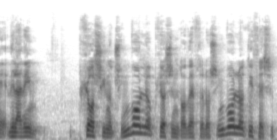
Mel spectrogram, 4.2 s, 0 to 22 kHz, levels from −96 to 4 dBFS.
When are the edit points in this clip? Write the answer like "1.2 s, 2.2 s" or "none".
1.7 s

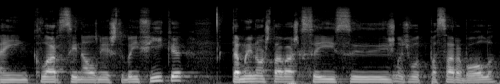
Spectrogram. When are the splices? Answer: 0.9 s, 2.9 s, 3.9 s

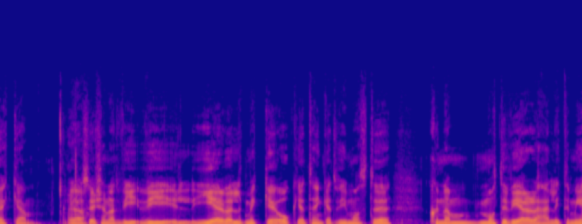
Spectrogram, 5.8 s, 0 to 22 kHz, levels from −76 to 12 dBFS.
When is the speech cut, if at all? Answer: none

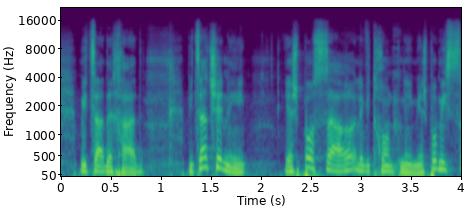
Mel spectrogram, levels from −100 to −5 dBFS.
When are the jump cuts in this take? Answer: none

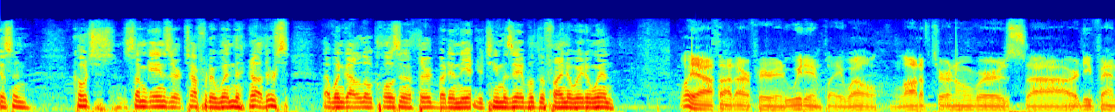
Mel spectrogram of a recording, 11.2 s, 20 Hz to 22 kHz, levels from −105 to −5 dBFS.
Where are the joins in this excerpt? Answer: 4.7 s, 6.7 s, 7.1 s, 7.5 s, 7.8 s

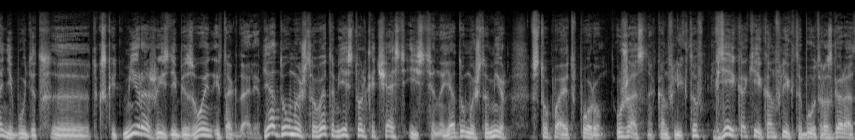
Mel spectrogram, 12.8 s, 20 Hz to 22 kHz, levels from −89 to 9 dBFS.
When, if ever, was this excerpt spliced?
none

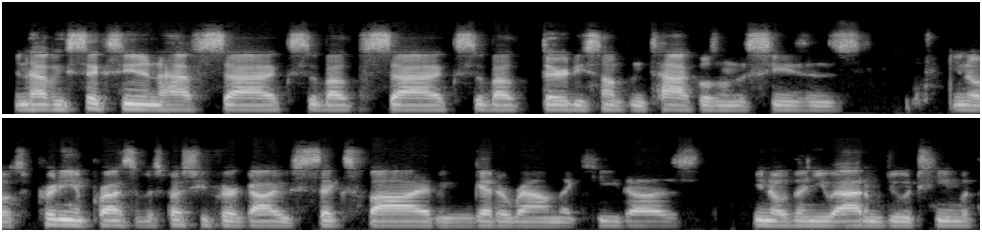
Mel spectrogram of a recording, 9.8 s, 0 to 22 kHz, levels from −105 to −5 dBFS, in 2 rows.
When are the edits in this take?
1.8 s, 4.7 s, 5.0 s, 8.6 s

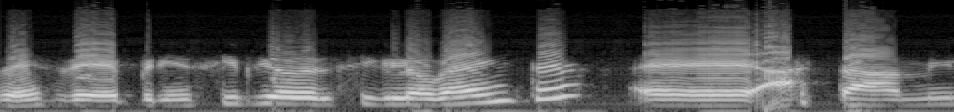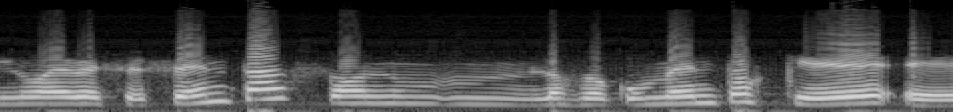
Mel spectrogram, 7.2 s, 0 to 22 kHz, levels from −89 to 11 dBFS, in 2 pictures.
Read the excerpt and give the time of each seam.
2.3 s

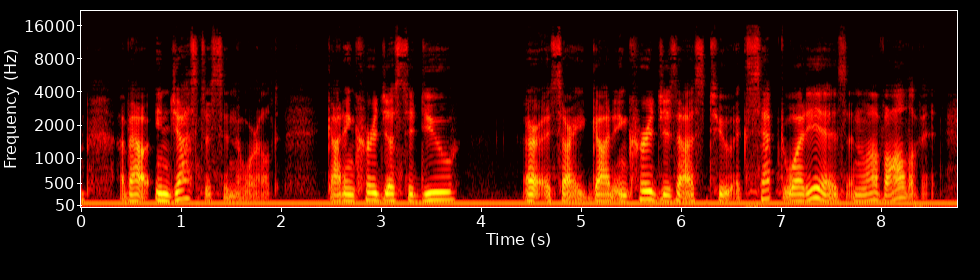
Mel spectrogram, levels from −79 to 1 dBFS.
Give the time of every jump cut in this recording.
none

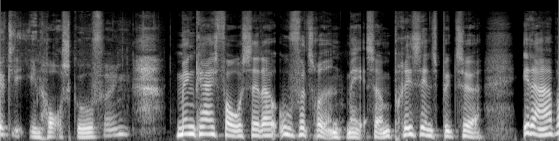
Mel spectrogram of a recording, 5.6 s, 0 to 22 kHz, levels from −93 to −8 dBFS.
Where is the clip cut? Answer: 1.6 s, 2.2 s, 3.7 s

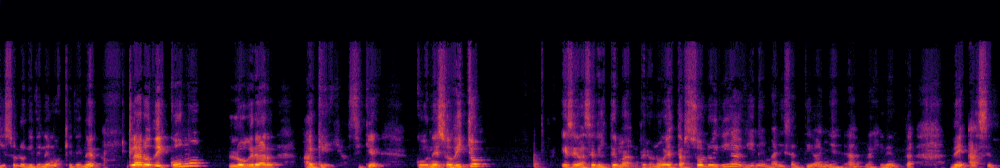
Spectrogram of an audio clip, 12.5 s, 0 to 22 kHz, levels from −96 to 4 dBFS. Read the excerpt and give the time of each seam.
1.6 s

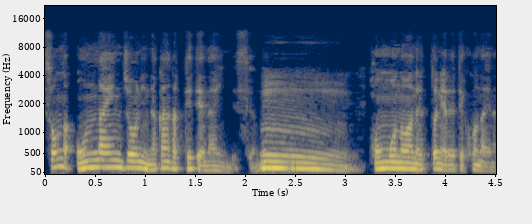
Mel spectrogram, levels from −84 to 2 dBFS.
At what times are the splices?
3.2 s

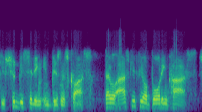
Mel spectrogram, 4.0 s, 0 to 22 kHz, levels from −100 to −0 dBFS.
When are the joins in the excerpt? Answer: none

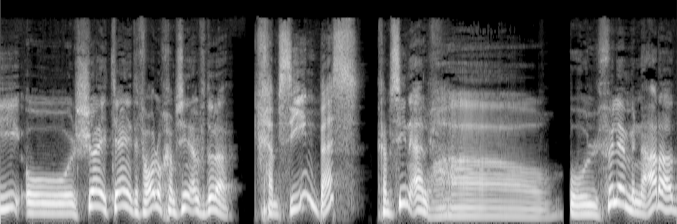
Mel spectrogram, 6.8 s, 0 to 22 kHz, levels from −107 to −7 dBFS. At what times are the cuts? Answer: 2.4 s, 3.7 s, 5.6 s

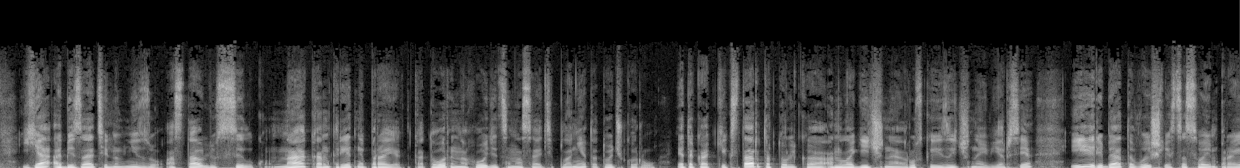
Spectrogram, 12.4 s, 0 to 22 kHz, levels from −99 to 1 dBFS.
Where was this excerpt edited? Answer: none

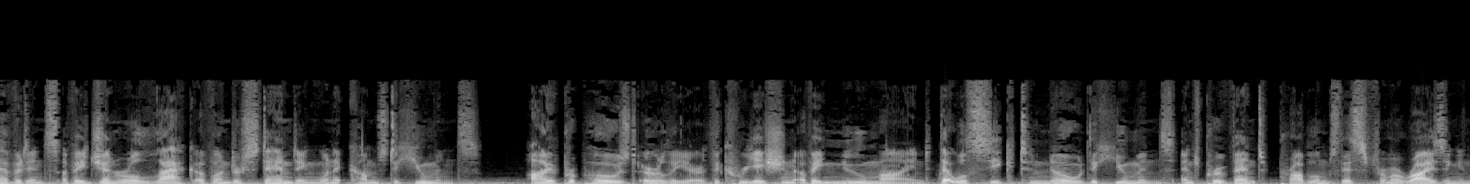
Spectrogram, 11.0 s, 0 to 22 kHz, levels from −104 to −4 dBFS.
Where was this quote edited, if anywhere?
10.0 s

